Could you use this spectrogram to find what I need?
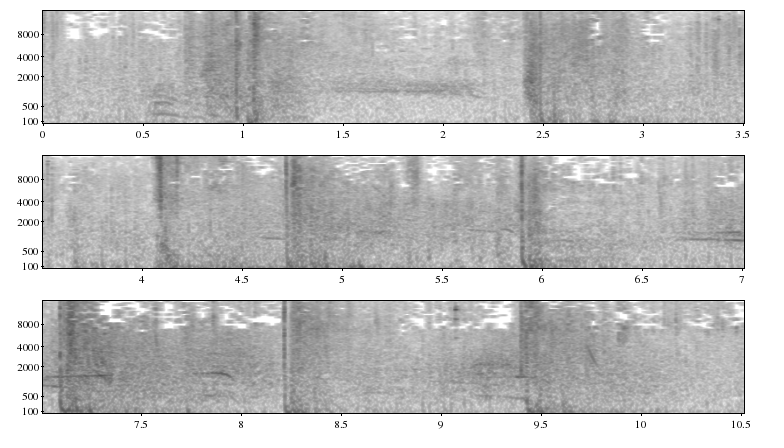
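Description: Explosions boom at intervals, some close and some distant.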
